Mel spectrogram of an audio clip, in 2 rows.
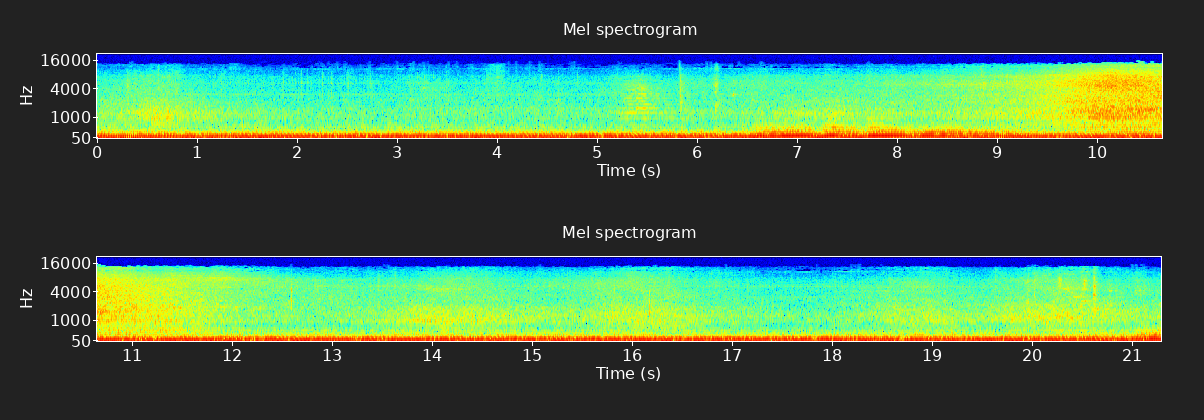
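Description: Turbocharged Infiniti G35's VQ35DE V6 running at low revs in slow traffic, heard from inside the cabin: a steady rumble with the engine pitch rising and falling a few times as it is given throttle. A hiss swells and fades about ten seconds in.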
